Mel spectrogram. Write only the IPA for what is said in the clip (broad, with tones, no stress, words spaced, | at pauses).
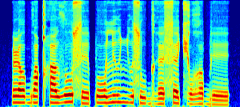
ɭʌ˧ɡʷʌ˧qʰɯ˧ ðo˦ se˨po˦ lʲɯ˦ ʎɯ˧su˨ɡʱɛ˨ sɛ˦˨t͡ɕo˨ɣʌ˧ be˨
